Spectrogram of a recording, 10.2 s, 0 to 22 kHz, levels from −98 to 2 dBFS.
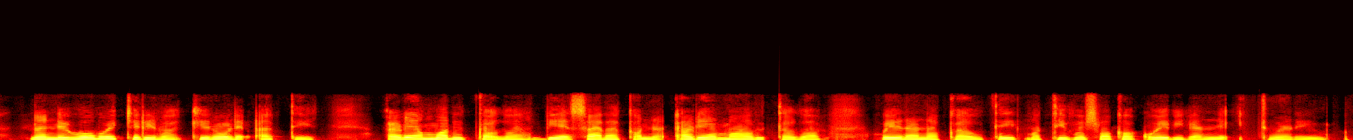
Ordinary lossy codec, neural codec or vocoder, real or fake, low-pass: AAC, 96 kbps; codec, 16 kHz, 1 kbps, FreqCodec, larger model; fake; 7.2 kHz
